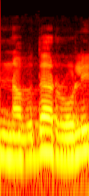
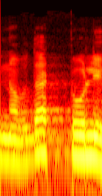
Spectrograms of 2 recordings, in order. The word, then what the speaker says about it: नबदा टोली: प्रश्न संख्या 79 में कह रहा है कि पुरातात्विक कालीन नबदा रोली, देखिए यहाँ नबदा रोली नहीं होता है जबकि नबदा टोली होता है।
